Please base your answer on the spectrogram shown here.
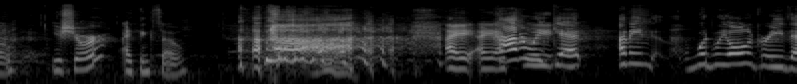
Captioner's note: laughter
